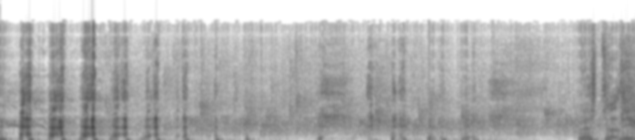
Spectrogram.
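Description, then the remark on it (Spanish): A church audience breaks into applause for God during a sermon, with a loud burst of clapping at first that thins into scattered claps over several seconds, mixed with voices calling out. “¿Nadie le da un aplauso a Dios?”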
